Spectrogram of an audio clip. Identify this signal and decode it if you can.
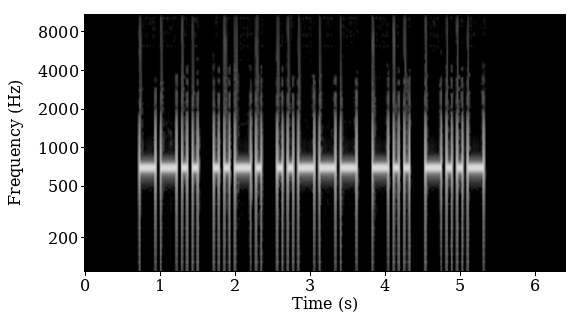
Morse code, heard as a keyed tone, about 17 wpm, 700 Hz. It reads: ZF2DX
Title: Call Signs - 17wpm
